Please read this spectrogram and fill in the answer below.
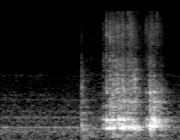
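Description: Frozen mango chunks tipped from a plastic measuring cup into a Vitamix blender jar holding almond milk, tumbling and clattering in a loud rush that starts about a second in.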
